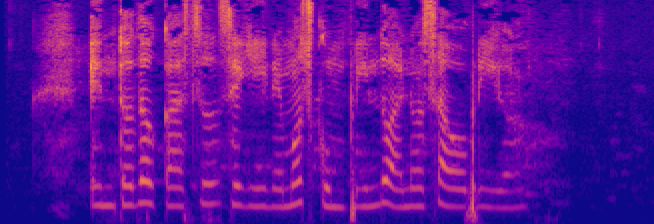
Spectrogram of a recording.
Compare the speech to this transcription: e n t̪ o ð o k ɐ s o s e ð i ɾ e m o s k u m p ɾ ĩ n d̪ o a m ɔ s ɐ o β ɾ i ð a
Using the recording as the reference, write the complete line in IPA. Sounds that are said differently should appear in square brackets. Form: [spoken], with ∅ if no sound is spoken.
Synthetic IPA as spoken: e n t̪ o ð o k [a] s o s e [ɣ] i ɾ e m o s k u m p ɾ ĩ n d̪ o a [n] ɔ s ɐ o β ɾ i [ɣ] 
